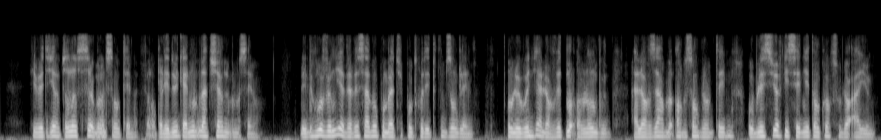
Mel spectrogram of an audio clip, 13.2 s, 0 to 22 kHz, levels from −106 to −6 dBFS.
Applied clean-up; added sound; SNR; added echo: neural diffusion model UNIVERSE++.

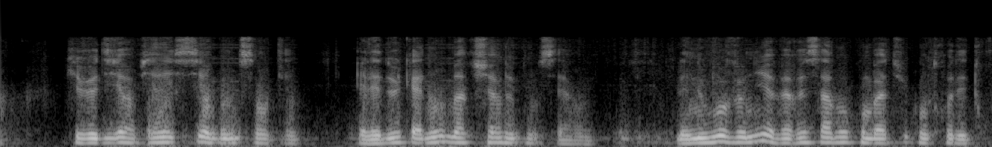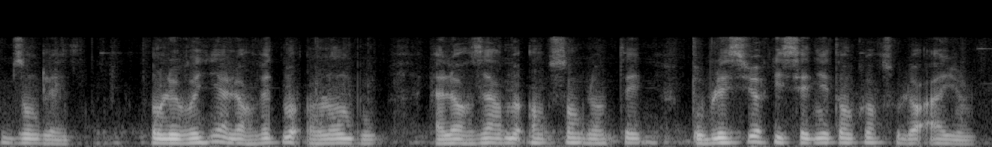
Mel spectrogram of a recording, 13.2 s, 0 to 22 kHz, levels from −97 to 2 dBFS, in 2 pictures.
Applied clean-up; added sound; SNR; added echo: neural separator model SepFormer DNS4.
